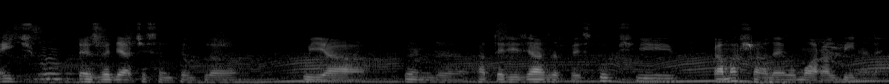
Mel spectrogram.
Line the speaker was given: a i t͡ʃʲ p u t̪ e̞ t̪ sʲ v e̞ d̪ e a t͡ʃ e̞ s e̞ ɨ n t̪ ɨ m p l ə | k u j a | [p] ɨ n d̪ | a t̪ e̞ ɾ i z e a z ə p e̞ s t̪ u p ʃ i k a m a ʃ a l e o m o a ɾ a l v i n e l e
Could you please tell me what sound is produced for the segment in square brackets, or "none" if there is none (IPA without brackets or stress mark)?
k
